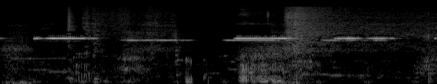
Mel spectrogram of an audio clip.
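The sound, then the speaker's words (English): A smoke alarm shrieks with a shrill, high-pitched tone in long repeated beeps, fairly loud, over clattering background noise, with brief gaps between blasts. “I would be more fucking worried about turning those fucking alarms off.”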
